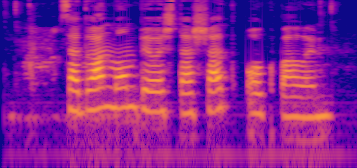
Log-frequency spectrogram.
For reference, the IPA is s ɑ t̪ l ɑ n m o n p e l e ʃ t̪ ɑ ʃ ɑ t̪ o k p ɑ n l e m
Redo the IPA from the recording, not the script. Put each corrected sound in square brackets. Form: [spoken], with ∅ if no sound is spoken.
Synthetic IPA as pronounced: s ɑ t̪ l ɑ n m o [m] p e l e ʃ t̪ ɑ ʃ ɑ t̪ o k p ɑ [∅] l e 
